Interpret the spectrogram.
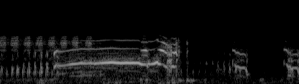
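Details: Tawny owl pair exchanging calls at a nest box in Toledo, Castilla-La Mancha, during daytime courtship. A long, wavering, tonal wail holds steady for over a second over rapid pulsed chatter, then short falling notes follow.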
